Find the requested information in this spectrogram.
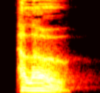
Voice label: creepy hello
